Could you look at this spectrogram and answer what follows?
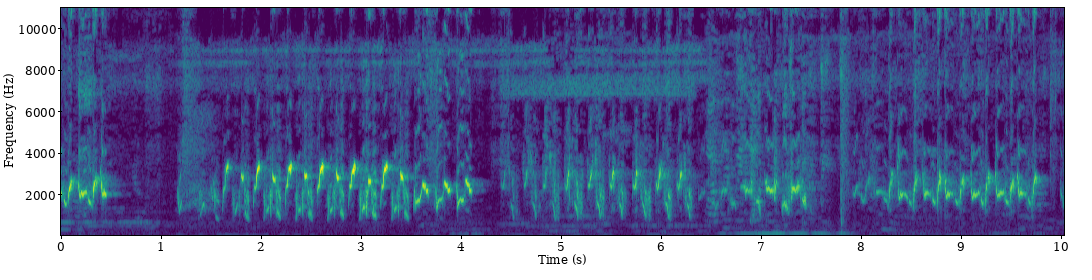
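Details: Sooty-headed bulbul singing, played to coax a kept bird into regular song: long runs of rapid, sharply falling chirps, roughly three per second, broken by brief gaps, with a low hum midway.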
